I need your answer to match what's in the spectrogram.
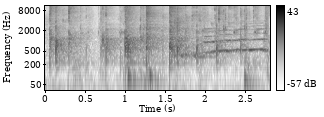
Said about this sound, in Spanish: Muy bien, pues muchísimas gracias. Un aplauso para las cocineras.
